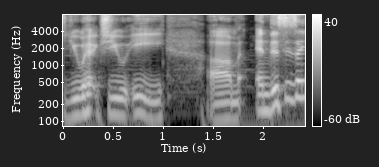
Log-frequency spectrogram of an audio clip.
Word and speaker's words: UXUE: Uh I don't think it's pronounced you you shoe. I think it's UXUE.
